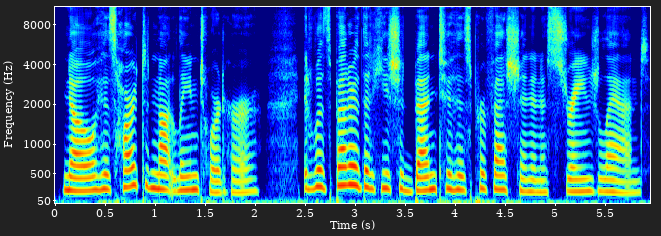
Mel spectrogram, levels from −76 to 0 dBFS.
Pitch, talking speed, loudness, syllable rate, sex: 225 Hz, 220 wpm, -18 LUFS, 5.0 syllables/s, female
